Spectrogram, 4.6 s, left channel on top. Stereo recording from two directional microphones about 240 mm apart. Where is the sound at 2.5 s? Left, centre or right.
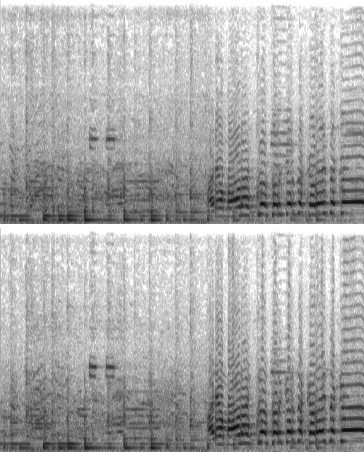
Centre.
